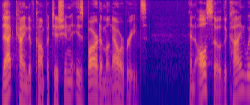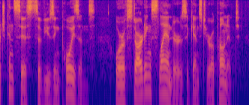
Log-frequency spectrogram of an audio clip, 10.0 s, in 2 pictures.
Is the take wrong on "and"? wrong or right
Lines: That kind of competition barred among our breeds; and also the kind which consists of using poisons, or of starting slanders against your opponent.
right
